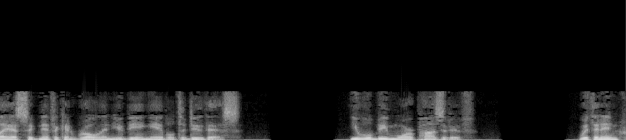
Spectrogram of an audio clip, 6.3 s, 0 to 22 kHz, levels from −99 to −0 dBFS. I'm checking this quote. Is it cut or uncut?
uncut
